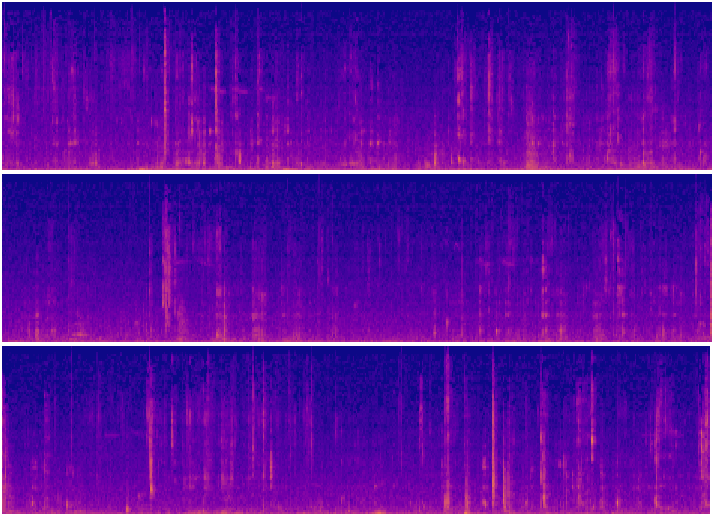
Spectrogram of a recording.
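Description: Close-up chewing and biting of fried chicken and rice eaten by hand, with scattered small crunches and clicks over a steady low hum.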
